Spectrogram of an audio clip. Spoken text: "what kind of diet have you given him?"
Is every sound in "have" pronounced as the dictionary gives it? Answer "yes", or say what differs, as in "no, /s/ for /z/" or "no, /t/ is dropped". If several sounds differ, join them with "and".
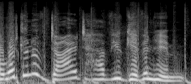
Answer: yes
